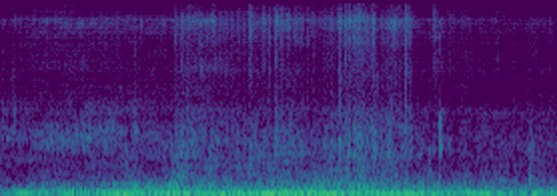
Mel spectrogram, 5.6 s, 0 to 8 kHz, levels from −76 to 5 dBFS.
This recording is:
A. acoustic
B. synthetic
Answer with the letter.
B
